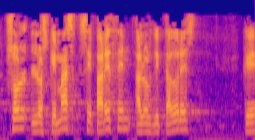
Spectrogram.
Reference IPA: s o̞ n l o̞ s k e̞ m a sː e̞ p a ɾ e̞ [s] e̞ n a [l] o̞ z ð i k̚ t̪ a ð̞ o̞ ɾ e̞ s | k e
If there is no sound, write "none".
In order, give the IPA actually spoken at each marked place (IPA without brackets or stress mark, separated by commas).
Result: θ, l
